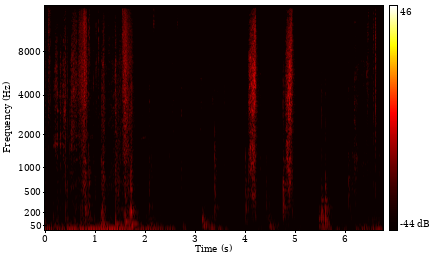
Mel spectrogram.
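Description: Cardboard boxes tap and slide against each other.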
